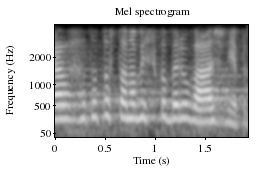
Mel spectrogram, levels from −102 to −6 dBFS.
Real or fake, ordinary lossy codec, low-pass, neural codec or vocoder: real; Opus, 64 kbps; 3.6 kHz; none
